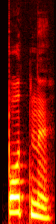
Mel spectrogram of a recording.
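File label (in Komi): "потны" Komi, female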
